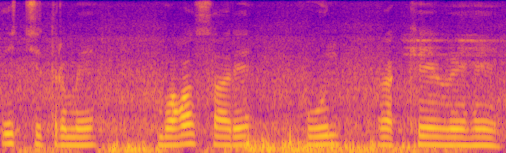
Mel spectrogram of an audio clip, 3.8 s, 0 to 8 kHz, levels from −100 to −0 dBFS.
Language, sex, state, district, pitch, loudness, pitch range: Hindi, male, Uttar Pradesh, Lucknow, 165 Hz, -17 LUFS, 160-170 Hz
